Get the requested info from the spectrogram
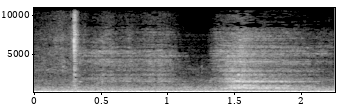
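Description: Jeep Grand Cherokee WJ engine idling, a steady low rumble heard from inside the cabin.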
